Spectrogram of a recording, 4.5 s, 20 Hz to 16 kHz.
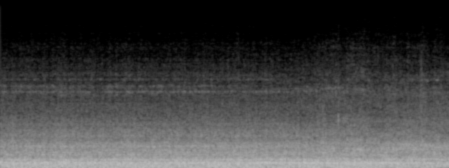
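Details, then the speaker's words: Vintage Westinghouse 30-pint dehumidifier, dumpster find, first test: steady even compressor and fan hum with soft airflow, no rattles; coils icy, owner thinks it has full refrigerant charge; running normally. "oh it absolutely works that's icy sweet oh yeah wow I think it's got its full charge of R500 yeah that's working nice"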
